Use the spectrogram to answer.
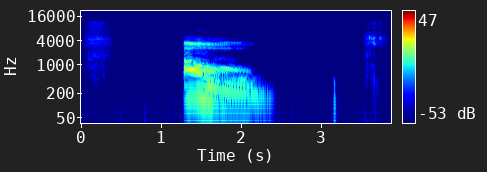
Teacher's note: dalam setiap keadaan dia tebal ketika fathah kasrah dah sukun dia tebal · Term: istilla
